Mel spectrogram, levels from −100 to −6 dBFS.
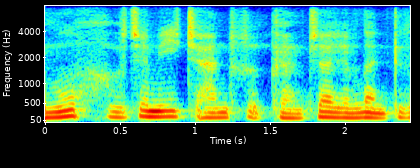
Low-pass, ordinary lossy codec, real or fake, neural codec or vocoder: none; none; fake; codec, 16 kHz, 0.5 kbps, FunCodec, trained on Chinese and English, 25 frames a second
